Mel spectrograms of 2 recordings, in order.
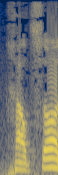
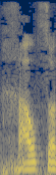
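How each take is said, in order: First: The stress is on the last syllable. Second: The stress is on the first syllable. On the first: The speaker calls it right. "The emphasis should be on the last syllable" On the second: The speaker calls it wrong. "not chalso nafshi"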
